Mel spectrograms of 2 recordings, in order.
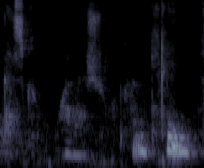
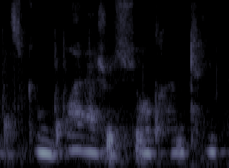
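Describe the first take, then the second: First: Put-on soft, fast whisper to calm a child; breathy hush, half-voiced. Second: Barely audible whisper, much softer; the faintest calming whisper. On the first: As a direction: drop to a whisper so the child copies you. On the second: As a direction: fade almost to nothing to calm the child. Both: Shown as a demonstration. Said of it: "de pouvoir descendre ma voix".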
